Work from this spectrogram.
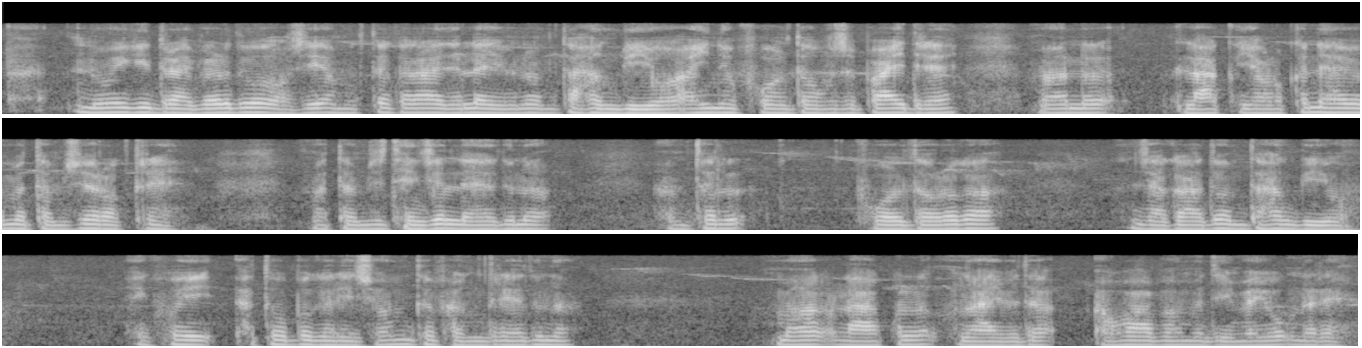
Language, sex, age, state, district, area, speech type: Manipuri, male, 18-30, Manipur, Tengnoupal, rural, spontaneous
